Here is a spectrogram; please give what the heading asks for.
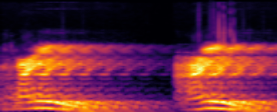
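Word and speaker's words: عين: করা রয়েছে কণ্ঠনালীর মধ্যে মধ্যখানে এখান থেকে এভাবে উচ্চারণ করতে হবে আইন আইন চাপ দিয়ে ভর দিয়ে এবং কন্ঠনারীর মধ্যভাগ হতে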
